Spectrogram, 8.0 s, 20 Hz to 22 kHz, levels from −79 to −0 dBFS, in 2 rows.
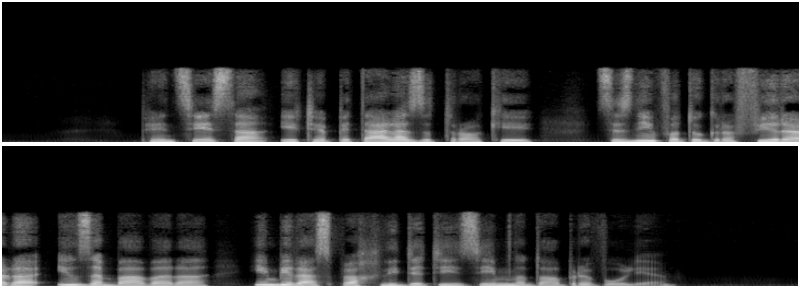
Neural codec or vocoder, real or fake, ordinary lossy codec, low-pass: codec, 24 kHz, 0.9 kbps, WavTokenizer, large speech release; fake; none; none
